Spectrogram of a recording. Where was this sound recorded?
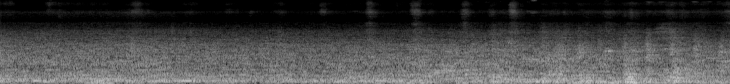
in a subway station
